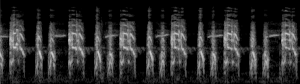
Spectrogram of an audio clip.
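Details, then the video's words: Francolin giving a loud, harsh, rhythmic call series, each strident note mixing a high whistle with a raspy chatter, repeated steadily about twice per second with no pauses. "teetar ki awaz"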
